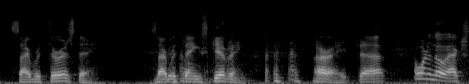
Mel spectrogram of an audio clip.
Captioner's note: laughter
